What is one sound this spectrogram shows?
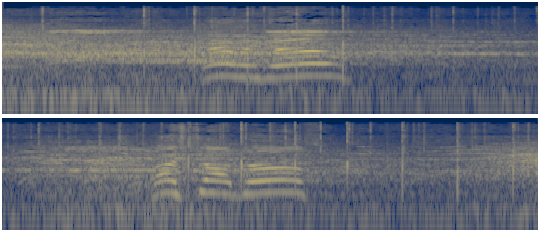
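Young girls shout and cheer.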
